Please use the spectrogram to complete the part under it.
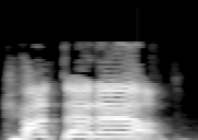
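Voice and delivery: high-pitched yell without full volume; retold yell. Missionary in his tent to his growling dog, retold yell. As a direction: act out yelling at a misbehaving dog. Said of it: "and I yell".

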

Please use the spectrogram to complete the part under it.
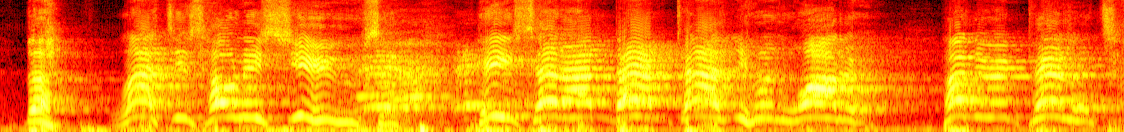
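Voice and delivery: loud, driving revival preaching; fervent preaching. Acted. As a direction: preach it hard, line by line. Preaches at full force.

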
